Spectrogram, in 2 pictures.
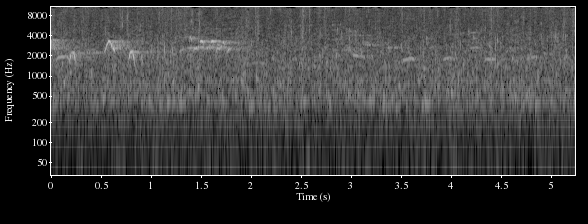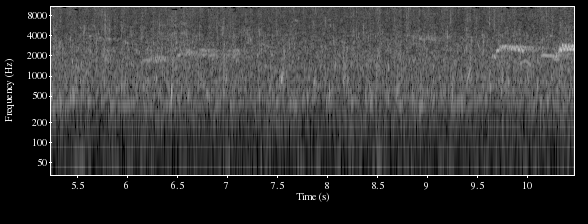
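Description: Birds chirping over a steady babbling stream: quick runs of short high chirps that drop in pitch in the first two seconds and again near the end, with only the flowing water in between.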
